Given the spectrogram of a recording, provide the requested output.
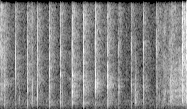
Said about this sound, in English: Round of applause. Guys.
